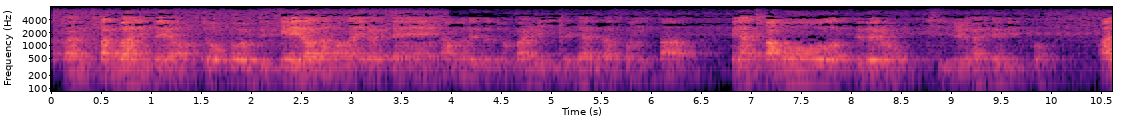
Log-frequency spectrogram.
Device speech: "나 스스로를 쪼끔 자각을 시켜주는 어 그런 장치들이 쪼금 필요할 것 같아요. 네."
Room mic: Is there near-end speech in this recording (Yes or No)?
Yes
